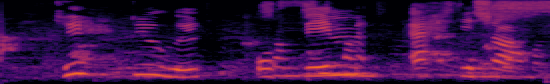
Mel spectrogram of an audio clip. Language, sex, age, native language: Icelandic, male, 9, Icelandic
